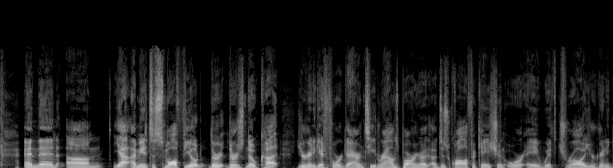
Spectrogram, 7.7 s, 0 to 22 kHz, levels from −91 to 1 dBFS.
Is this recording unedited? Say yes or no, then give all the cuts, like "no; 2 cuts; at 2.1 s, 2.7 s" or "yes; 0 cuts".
yes; 0 cuts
